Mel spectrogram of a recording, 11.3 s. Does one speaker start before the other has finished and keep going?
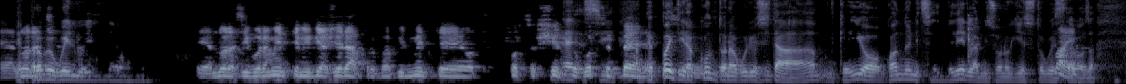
Yes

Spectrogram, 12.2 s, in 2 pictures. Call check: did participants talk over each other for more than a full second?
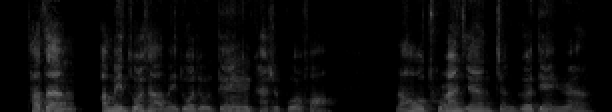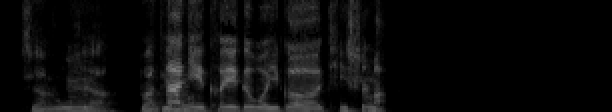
No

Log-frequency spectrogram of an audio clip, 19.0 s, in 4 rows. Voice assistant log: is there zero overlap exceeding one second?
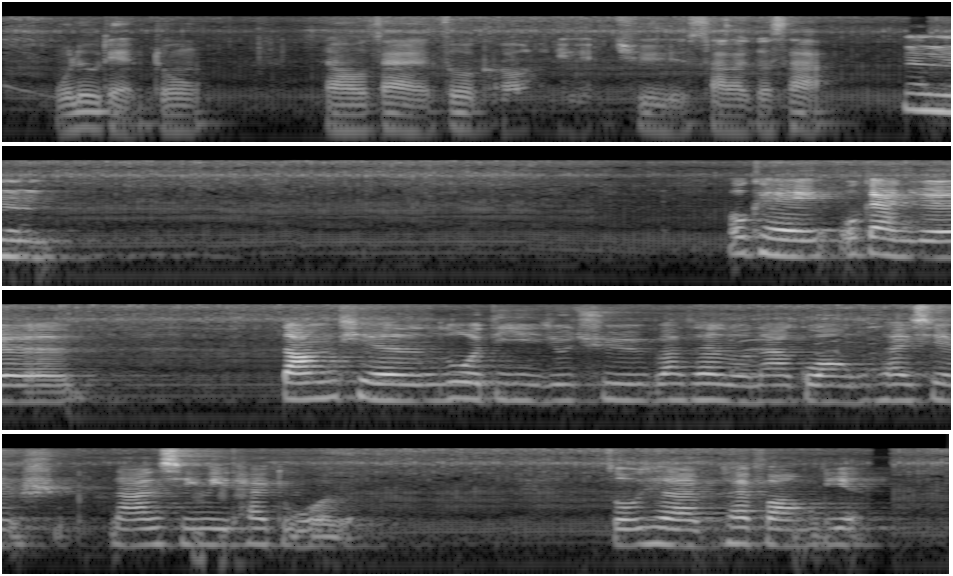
Yes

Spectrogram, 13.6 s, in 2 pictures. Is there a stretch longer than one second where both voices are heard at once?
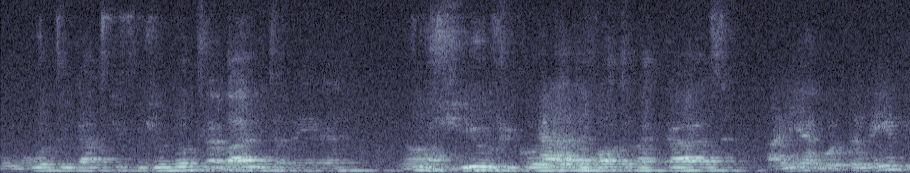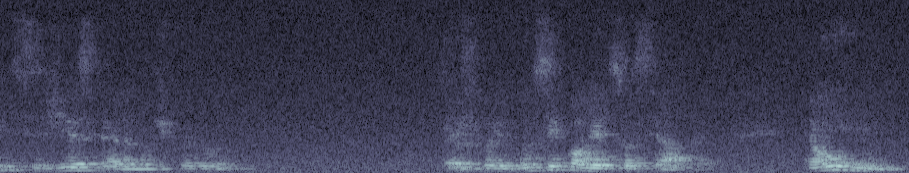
No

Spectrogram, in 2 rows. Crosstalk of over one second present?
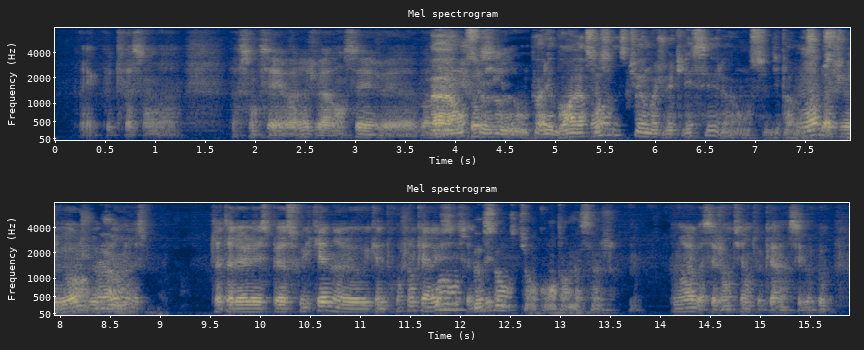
Yes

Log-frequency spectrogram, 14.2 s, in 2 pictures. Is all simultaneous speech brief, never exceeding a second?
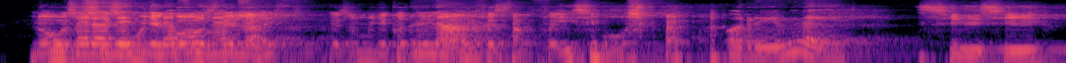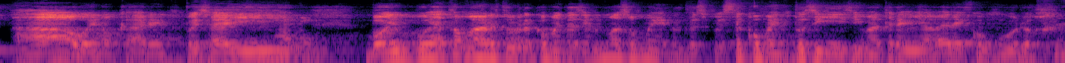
No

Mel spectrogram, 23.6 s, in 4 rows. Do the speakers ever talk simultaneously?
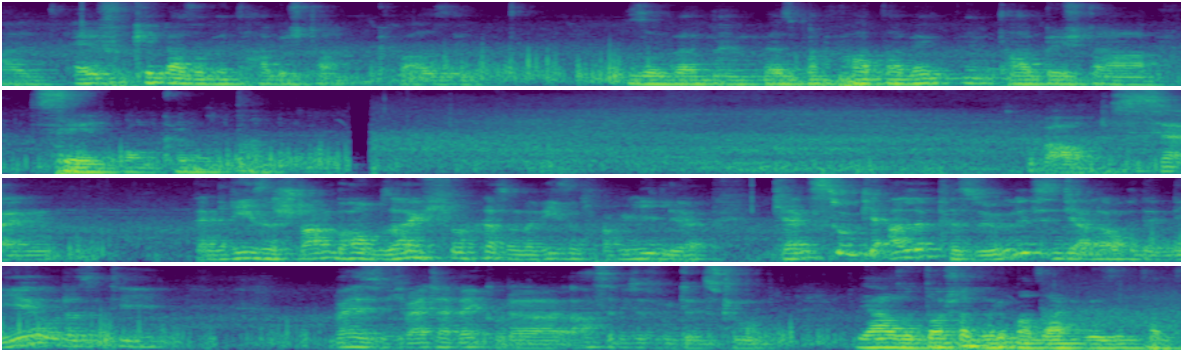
No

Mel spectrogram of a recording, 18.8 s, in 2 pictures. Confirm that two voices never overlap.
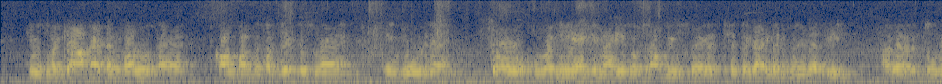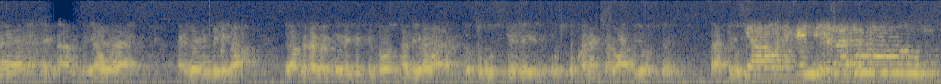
No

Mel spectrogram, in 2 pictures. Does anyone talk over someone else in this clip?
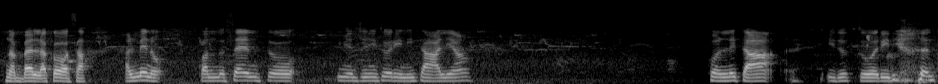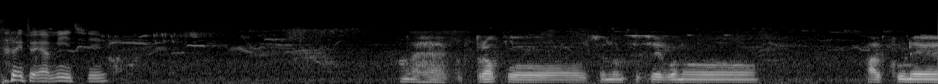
No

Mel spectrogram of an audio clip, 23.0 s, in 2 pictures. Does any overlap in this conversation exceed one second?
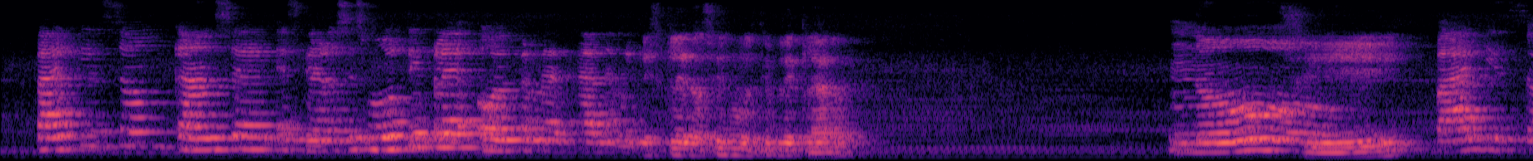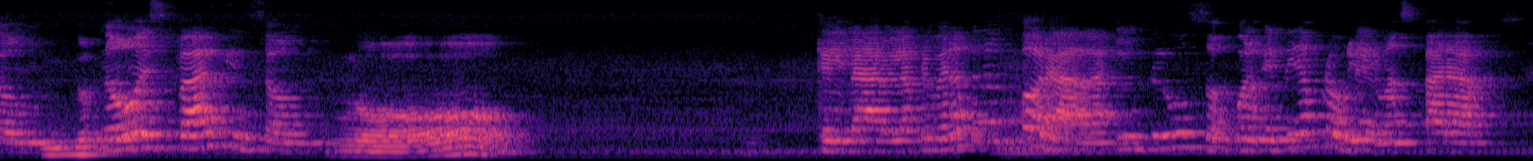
No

